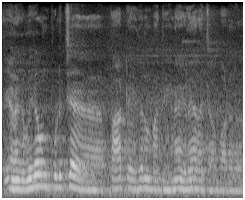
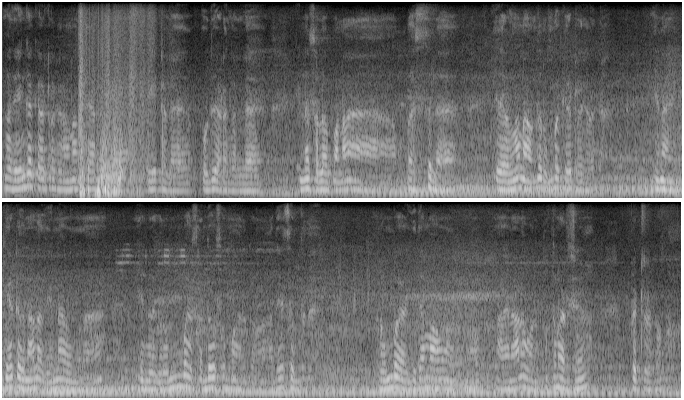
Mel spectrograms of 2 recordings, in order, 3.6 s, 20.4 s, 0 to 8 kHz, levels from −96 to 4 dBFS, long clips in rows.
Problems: constant background noise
